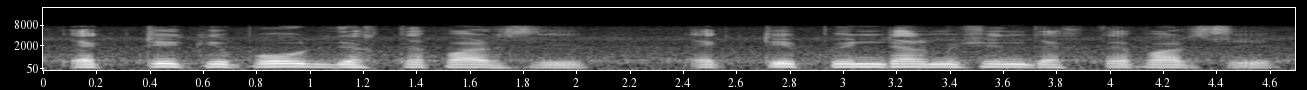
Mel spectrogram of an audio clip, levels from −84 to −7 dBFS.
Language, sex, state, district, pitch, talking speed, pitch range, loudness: Bengali, male, Assam, Hailakandi, 140 Hz, 115 wpm, 130-145 Hz, -17 LUFS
